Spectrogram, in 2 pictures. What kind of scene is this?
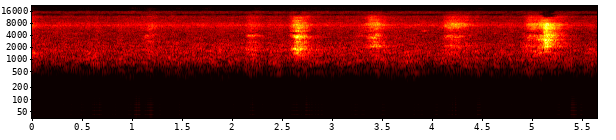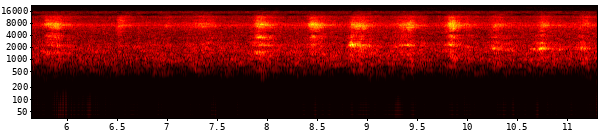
restroom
